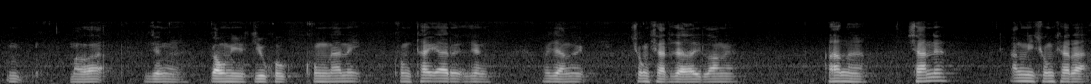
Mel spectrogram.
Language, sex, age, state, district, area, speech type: Bodo, male, 45-60, Assam, Kokrajhar, rural, spontaneous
